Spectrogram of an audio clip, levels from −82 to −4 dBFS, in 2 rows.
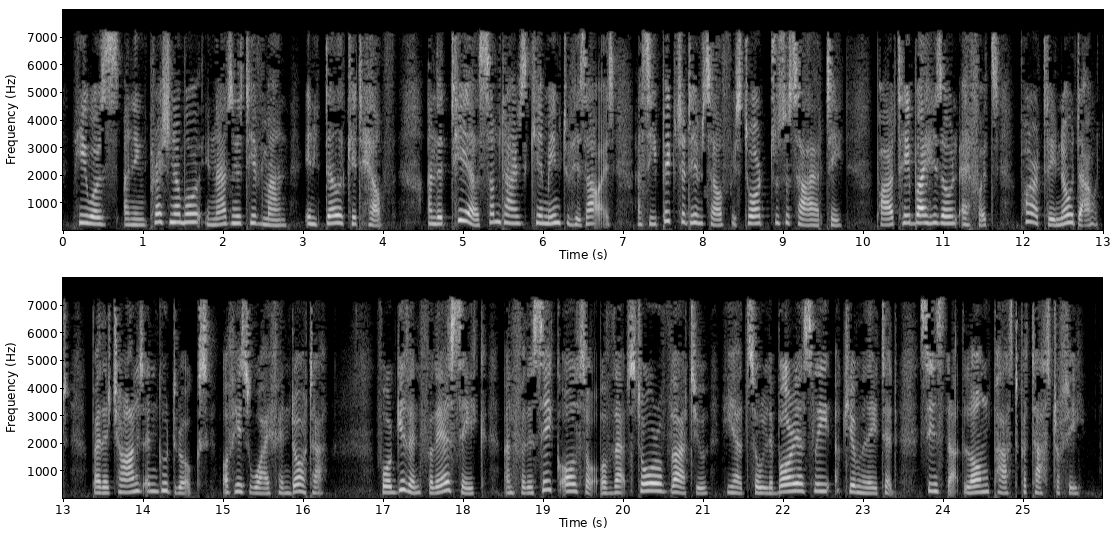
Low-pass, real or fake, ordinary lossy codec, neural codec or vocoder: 7.2 kHz; fake; MP3, 32 kbps; codec, 24 kHz, 0.9 kbps, WavTokenizer, small release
